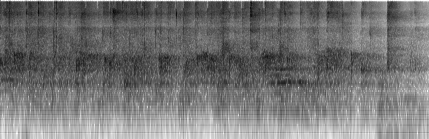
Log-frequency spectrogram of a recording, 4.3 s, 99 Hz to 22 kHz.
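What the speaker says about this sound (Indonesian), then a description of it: "Tepuk tangan buat kelas 81." A school class applauding together in a classroom, a dense, even roll of clapping that holds steady and then tapers off near the end.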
